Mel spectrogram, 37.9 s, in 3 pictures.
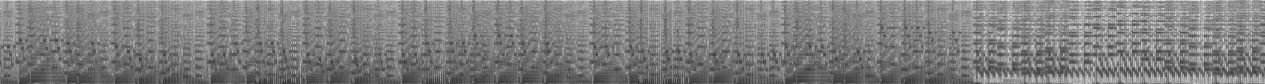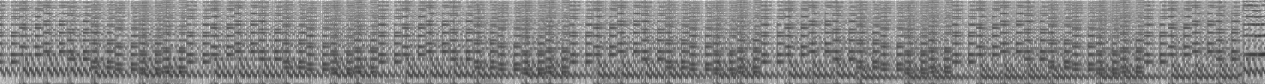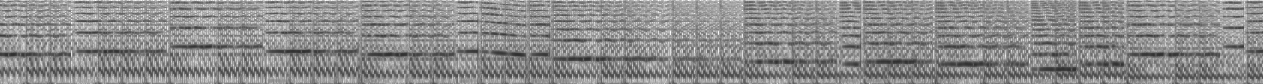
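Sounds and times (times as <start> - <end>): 
remix on SID CSG8580R5 chip: 0.0 - 37.9.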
